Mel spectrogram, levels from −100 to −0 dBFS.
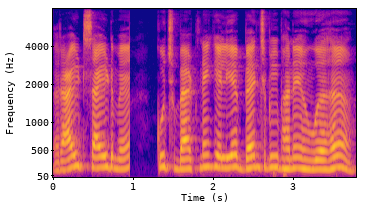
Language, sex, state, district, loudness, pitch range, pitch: Hindi, male, Jharkhand, Ranchi, -18 LUFS, 175-205 Hz, 190 Hz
